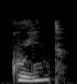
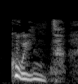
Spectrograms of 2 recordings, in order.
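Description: First: Said in the usual way. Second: A sudden louder burst of the name; exclaiming. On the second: A narrator's reading. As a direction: blurt the name out. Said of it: "esclamò".

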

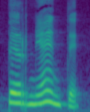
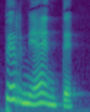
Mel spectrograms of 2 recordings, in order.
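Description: First: Loud, high, triumphant; husband boasting of a steal; emphatic bargain pitch. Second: High, loud echo in amazement; astonished wife's exclamation; exclaiming. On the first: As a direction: sell the bargain with relish. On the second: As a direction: marvel at the bargain. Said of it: "esclamò Madama". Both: A narrator's reading.

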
